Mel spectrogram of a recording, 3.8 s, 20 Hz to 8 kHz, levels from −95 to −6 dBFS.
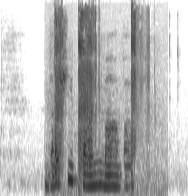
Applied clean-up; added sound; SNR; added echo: none; Fart; -3 dB; none.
